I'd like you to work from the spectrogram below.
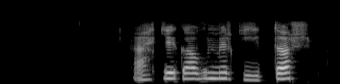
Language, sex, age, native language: Icelandic, female, 8, Icelandic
